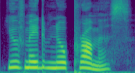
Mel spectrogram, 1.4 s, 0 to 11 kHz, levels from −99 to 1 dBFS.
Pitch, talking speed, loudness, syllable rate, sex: 240 Hz, 265 wpm, -18 LUFS, 6.5 syllables/s, female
